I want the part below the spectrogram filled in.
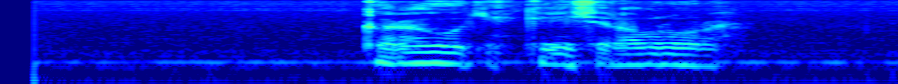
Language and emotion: Russian, sad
